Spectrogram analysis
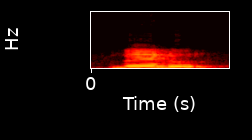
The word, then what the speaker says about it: Vellore: So Velur, it is in Tamil and in English Vellore. So we have to pronounce it as Velur.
